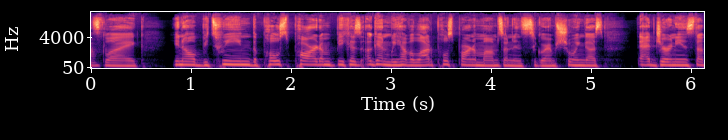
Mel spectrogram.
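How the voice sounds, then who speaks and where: A woman with a fairly low voice speaks very fast, with ordinary pitch variation. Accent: New York. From New York City, the Bronx. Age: 30s. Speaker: fashion influencer and content creator. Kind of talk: podcast interview answer.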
